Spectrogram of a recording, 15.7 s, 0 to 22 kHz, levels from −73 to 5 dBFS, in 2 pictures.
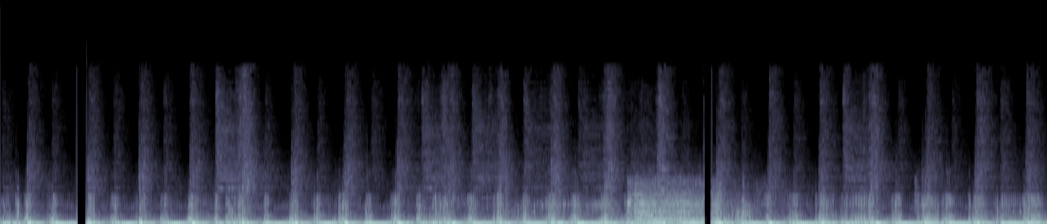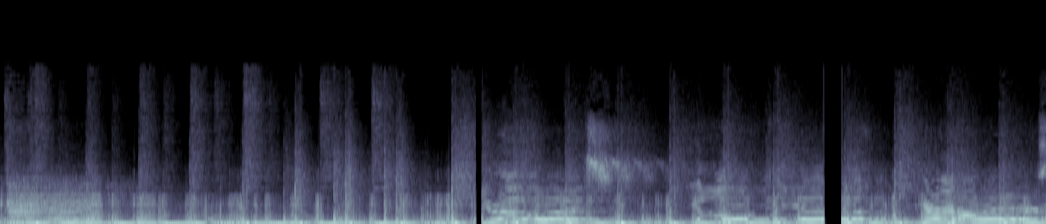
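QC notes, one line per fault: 0.58–0.65 s, 5.28–5.34 s, 11.42–11.47 s, 14.03–14.17 s: Bluetooth stall. The sound drops to silence for 75, 58, 52 and 139 ms, then carries on. Unlike a fade or crackly dropout, each gap is clean and abrupt, likely a headphone buffer running dry while delayed packets were resent.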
